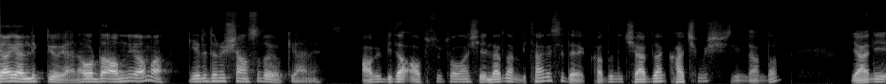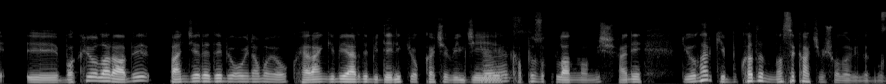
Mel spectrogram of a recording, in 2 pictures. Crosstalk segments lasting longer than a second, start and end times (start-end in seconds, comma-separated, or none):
none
